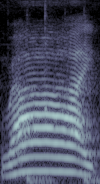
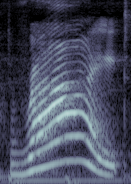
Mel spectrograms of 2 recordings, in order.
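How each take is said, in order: First: The pitch stays flat and dull. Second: The pitch rises at the end. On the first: The speaker calls it wrong. "let's not say like, right, I see, because it sounds so boring" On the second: The speaker calls it right. "let's go up the sound at the end and go"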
